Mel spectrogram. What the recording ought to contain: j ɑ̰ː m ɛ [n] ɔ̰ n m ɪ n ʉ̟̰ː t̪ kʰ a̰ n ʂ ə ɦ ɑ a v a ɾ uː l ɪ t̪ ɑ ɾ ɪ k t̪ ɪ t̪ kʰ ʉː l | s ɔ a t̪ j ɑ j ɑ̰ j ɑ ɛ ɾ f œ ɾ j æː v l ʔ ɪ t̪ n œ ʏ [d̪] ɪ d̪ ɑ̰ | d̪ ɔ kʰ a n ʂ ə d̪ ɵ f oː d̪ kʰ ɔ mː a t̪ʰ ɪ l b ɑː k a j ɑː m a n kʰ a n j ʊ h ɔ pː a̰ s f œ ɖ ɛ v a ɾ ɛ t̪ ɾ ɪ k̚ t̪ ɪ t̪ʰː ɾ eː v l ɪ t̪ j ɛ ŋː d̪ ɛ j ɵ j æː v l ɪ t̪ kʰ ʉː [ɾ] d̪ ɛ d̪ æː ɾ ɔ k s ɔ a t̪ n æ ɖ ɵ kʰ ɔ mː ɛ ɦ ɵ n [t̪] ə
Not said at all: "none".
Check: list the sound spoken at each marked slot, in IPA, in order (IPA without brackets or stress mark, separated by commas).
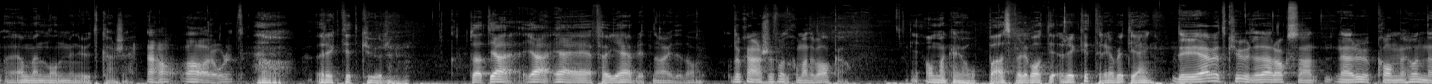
nː, d̪, l, d̪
